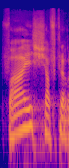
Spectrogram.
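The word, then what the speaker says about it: Weishaupt: 그 사람 이름이 아담 바이샤프트라고 그래요. W-E-I, 독일 말은 W를 V 발음하거든요.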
